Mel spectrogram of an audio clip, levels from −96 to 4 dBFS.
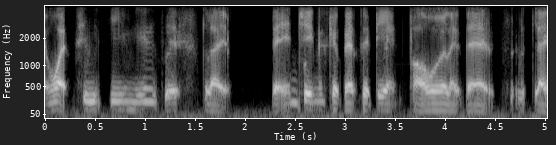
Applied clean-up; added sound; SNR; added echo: neural diffusion model UNIVERSE++.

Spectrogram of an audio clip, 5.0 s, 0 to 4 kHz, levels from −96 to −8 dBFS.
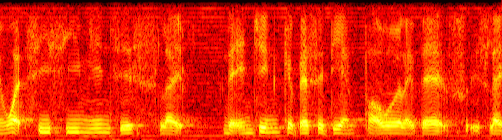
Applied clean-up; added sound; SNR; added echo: none; none; none; none.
